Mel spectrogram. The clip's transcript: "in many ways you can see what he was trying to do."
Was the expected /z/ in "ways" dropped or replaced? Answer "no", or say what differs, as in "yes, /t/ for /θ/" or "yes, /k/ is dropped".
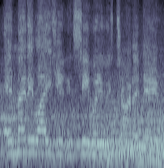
no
